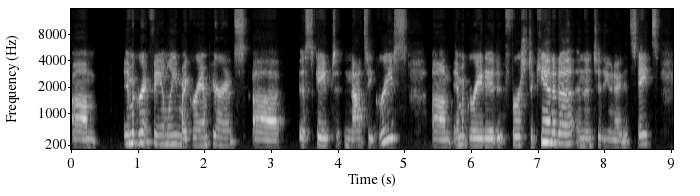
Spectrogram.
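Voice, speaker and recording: A woman's medium-pitched voice with a Northern Indiana accent, bright and sharp in tone, at a moderate pace, with ordinary pitch variation and big swings in loudness. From Northern Indiana (Elkhart, South Bend area). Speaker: liberty movement activist and organization leader. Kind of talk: podcast interview. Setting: live-streamed podcast.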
